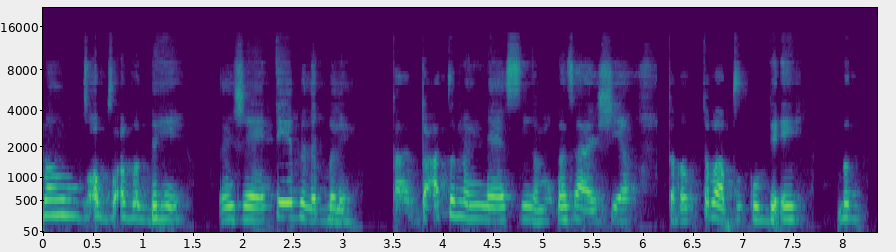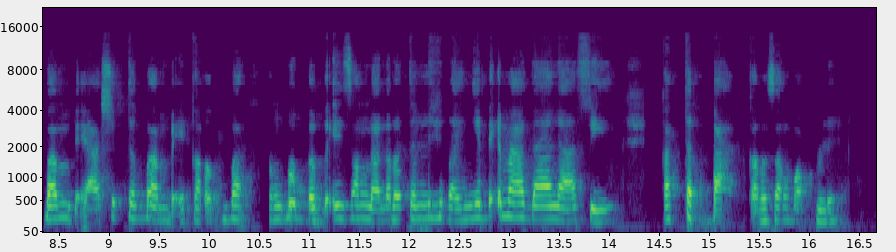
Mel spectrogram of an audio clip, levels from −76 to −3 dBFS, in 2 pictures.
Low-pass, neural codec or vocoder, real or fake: 14.4 kHz; codec, 44.1 kHz, 2.6 kbps, DAC; fake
